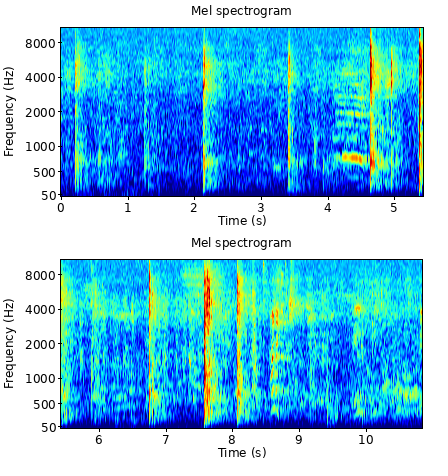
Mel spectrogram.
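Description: Padel rally: a ball struck back and forth with solid padel rackets and bouncing on the court, a string of sharp pops roughly a second apart, the loudest about three-quarters of the way through.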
